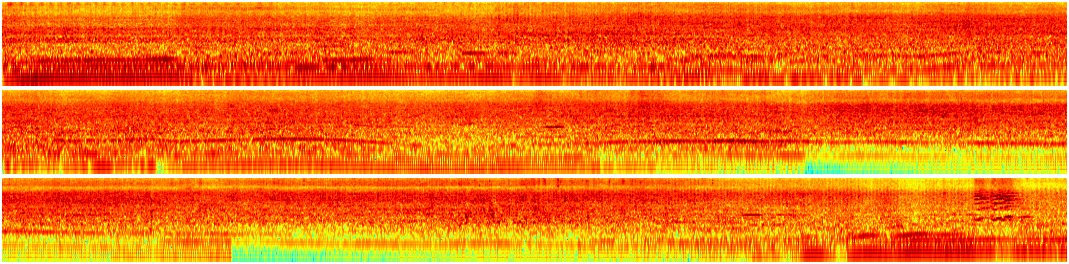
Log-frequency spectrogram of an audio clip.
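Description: Vehicle engine running at low speed on a rough gravel road, its revs rising and falling again and again over a steady low rumble and road noise.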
